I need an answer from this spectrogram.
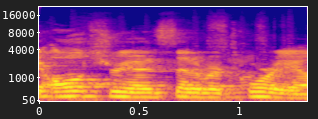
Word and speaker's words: Artoria: the nail in the coffin is the actually pronounced it artoria so i'm like you know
